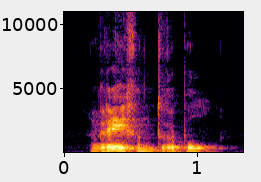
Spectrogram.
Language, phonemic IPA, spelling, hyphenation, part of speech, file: Dutch, /ˈreːɣə(n)ˌdrʏpəl/, regendruppel, re‧gen‧drup‧pel, noun, Nl-regendruppel.ogg
- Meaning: a raindrop, drop(let) of rainwater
